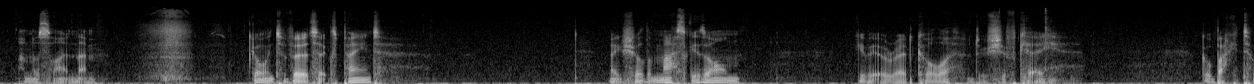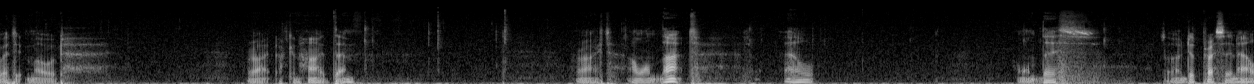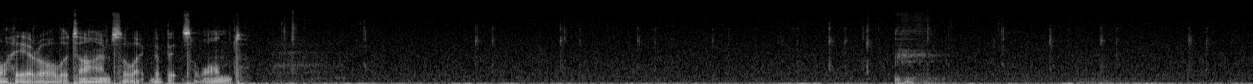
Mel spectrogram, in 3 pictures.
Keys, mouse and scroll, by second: 0.9-2.9 drag, 4.5 click, 6.6-9.5 drag, 10.4 shift+k, 12.5 click, 13.8-14.9 drag, 14.5-16.3 middle drag, 16.4 h, 17.1-19.9 middle drag, 20.3 l, 20.9 l, 21.9-23.9 middle drag, 22.9-27.2 typing, 27.7 middle click, 30.1-33.5 typing, 34.1-36.7 middle drag, 35.8-37.6 typing.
